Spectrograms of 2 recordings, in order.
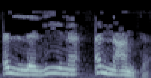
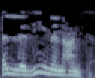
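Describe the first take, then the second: First: The glottal stop is pronounced clearly. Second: The glottal stop is dropped. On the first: The speaker calls it right. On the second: The speaker calls it wrong.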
